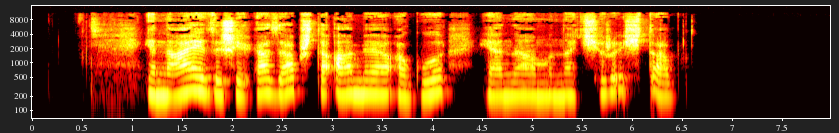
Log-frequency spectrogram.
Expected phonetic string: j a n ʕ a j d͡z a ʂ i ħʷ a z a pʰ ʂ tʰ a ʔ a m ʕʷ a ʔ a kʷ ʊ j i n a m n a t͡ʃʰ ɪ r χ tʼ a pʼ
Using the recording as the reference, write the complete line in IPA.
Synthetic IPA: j a n ʕ a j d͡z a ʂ i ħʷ a z a pʰ ʂ tʰ a ʔ a m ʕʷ a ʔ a ɡʷ ʊ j a n a m n a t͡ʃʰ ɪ r ʃ tʼ a pʼ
